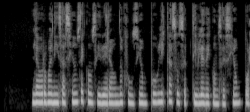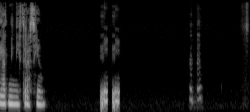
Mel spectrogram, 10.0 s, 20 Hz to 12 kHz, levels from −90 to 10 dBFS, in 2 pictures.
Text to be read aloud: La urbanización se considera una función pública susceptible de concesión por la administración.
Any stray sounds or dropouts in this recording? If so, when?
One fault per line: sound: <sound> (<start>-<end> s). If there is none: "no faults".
sound: laugh (7.0-7.4 s)
sound: laugh (8.8-9.1 s)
